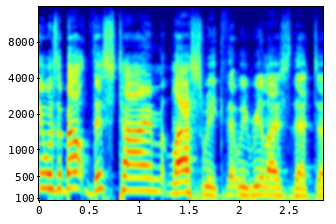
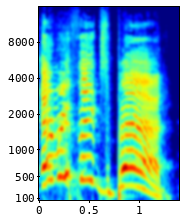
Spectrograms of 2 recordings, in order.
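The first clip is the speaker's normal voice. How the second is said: high, loud, despairing cry. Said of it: "And I was like".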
